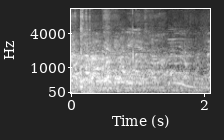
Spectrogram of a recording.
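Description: Faint audience murmur and chatter in a hall, fading over the two seconds.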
